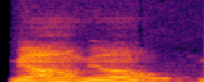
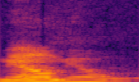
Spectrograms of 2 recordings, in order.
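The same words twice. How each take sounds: First: Mother cat meow. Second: Said in the usual way. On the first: Retold or imitated. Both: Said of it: "అని బోధించింది పెద్ద పిల్లి".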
